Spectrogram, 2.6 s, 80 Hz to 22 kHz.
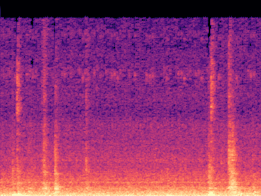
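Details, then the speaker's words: Fiat Punto Dualogic hydraulic gearbox, TCM code P060C, after clearing codes, engine idling: low steady idle, then a sharp thump as gear engages; harsher than before, grinding as if the clutch isn't fully disengaged. "is engaging but really harsh okay so hopefully you heard that was engaging now he is really harsh yeah is even harsher than before but you heard the gearbox grinding as if the clutch is not completely depressed"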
